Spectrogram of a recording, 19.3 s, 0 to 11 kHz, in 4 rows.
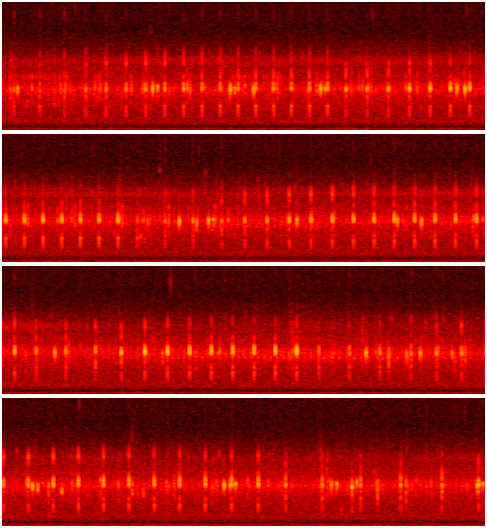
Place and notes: Lithuania, river Sventoji hydrophone
Underwater sounds of river Sventoji. Stereo piezo hydrophone.
Utenos apskritis, Lietuva, September 2021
